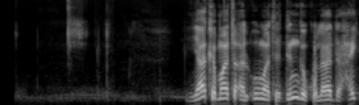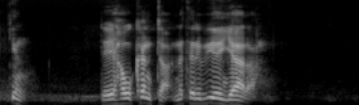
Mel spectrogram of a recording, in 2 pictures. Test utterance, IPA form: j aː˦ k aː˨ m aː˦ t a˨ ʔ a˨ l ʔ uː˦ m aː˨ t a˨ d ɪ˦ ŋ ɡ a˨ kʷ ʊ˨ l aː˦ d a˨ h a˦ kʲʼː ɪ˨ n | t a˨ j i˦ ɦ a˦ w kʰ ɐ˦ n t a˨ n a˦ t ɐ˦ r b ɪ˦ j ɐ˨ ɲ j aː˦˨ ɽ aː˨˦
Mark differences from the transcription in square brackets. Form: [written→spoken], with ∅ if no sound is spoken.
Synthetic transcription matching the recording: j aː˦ k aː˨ m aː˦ t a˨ ʔ a˨ l ʔ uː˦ m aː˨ t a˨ d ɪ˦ ŋ ɡ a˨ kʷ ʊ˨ l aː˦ d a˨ h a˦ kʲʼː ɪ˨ n | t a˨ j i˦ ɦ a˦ w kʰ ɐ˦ n t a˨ n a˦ t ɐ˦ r b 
